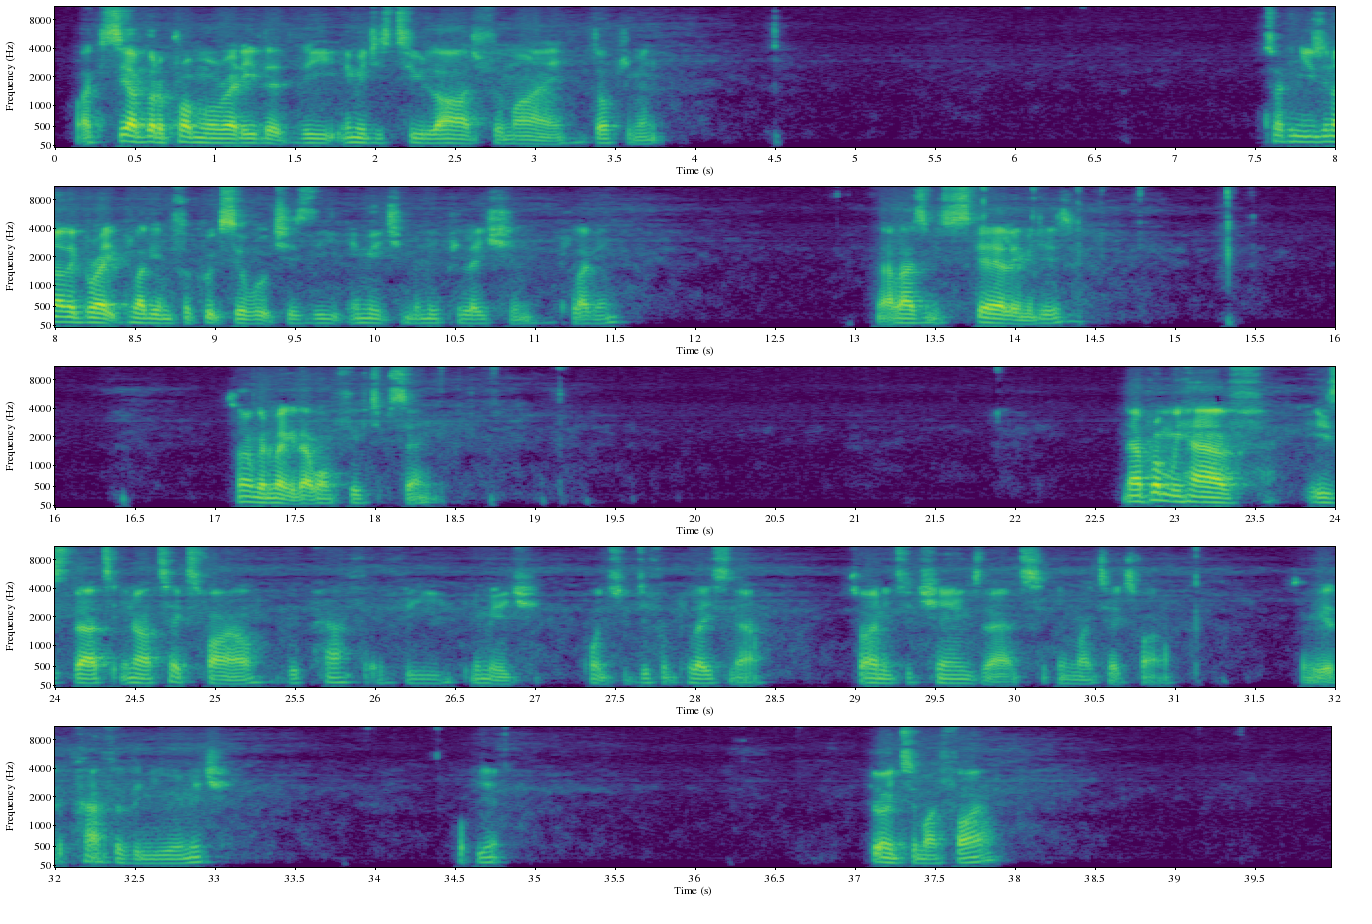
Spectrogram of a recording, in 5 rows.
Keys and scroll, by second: 5.4 BackSpace, 7.6 super+space, 13.7 Tab, 14.7-15.7 typing, 16.2 Tab, 17.5-19.3 typing, 19.9 Return, 31.7-32.1 typing, 33.5 Return, 34.5 Tab, 35.3 super+c, 37.5 ctrl+p, 38.6 Down, 38.7 Down, 39.7 Tab.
